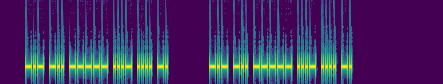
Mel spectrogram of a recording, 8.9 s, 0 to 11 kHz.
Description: Morse code, heard as a keyed tone, about 30 wpm, 700 Hz. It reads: KD0VHN KD0VHN
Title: USA Call Signs - 6 Characters - Repeated 2x - 30wpm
